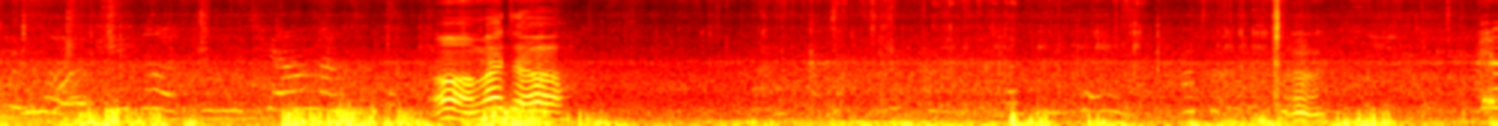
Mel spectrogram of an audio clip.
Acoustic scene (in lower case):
residential area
